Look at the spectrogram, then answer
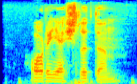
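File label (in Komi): "оръясьлытӧм", Komi, male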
